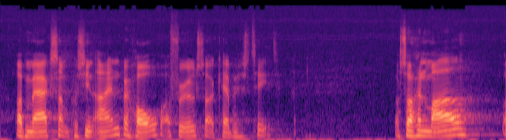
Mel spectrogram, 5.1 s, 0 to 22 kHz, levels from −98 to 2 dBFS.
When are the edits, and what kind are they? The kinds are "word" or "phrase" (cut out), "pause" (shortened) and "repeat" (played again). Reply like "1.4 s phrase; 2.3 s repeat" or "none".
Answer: 3.8 s pause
